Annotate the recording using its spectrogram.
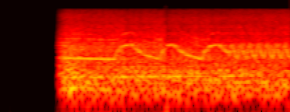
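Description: Emergency vehicle siren, starting abruptly about half a second in with a brief held note, then sweeping rapidly up and down over steady background noise.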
